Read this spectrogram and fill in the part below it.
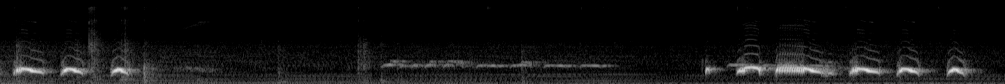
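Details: Kuk 3 style cooing from a spotted dove: three clipped coos, a long quiet stretch with a faint steady tone, then a louder run of six or seven hoarse, rounded coos.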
